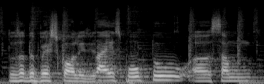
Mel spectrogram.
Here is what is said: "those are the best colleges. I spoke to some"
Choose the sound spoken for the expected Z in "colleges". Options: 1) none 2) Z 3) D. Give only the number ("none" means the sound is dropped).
1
